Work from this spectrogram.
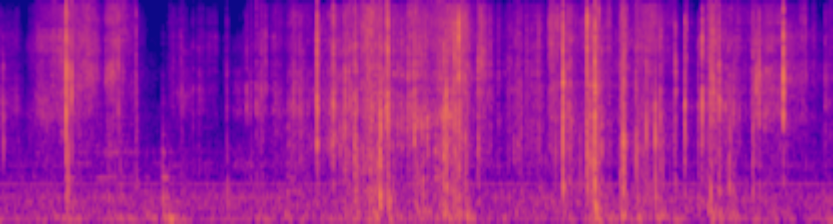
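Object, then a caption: Thin origami paper. Thin green and red patterned origami paper is folded and pressed flat with fingertips on a wooden table. Bright, crisp crinkling and rustling comes in uneven bursts, with sharp papery snaps as the creases are pressed down.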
